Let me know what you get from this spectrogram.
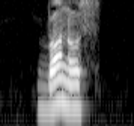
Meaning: bonus (something extra that is good; an added benefit)
- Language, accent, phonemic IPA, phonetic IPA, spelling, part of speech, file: Armenian, Eastern Armenian, /boˈnus/, [bonús], բոնուս, noun, Hy-բոնուս.ogg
